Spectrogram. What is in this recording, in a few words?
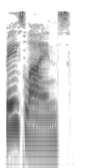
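"baselines", British English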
